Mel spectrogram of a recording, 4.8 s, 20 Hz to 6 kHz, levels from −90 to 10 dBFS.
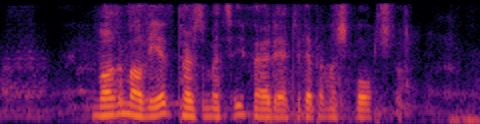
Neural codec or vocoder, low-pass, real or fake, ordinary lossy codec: codec, 16 kHz, 1.1 kbps, Voila-Tokenizer; 5.4 kHz; fake; AAC, 32 kbps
